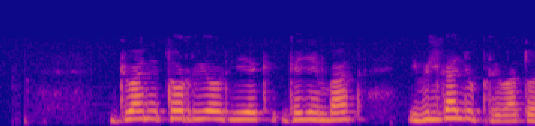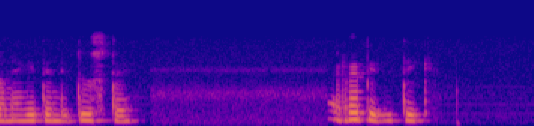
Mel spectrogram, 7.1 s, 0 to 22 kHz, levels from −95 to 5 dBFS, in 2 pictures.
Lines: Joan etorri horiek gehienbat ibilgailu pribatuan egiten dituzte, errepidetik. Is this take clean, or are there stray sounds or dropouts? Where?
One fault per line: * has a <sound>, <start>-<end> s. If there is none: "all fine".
all fine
